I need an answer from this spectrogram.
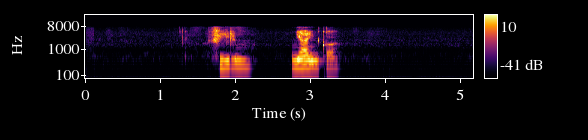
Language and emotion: Russian, neutral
